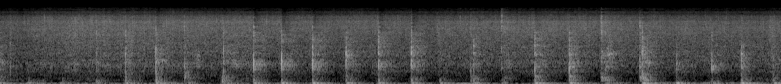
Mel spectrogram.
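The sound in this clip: Minced meat fries in a pan with a loud, steady sizzling hiss. Many regular, quick scraping strokes from stirring sound through it, and no one speaks.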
